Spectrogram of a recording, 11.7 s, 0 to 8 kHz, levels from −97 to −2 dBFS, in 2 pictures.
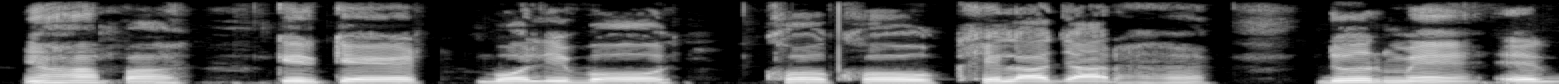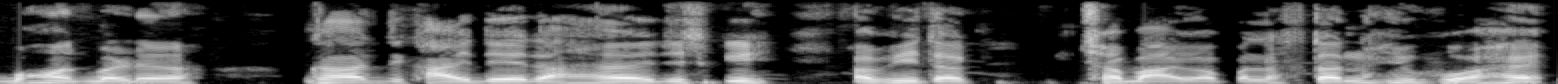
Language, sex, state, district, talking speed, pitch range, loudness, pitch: Hindi, male, Chhattisgarh, Sarguja, 155 wpm, 150-165 Hz, -15 LUFS, 155 Hz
